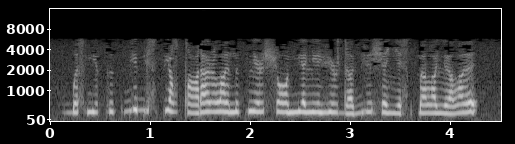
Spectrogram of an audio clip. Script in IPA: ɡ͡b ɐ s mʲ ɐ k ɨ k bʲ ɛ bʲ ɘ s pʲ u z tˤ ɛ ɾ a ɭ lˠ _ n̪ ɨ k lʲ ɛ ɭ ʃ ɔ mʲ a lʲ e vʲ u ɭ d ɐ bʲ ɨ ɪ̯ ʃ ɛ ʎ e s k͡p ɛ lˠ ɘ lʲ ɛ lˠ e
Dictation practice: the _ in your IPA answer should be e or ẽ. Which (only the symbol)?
e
